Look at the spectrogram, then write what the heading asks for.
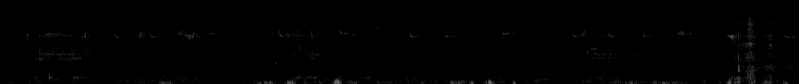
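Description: Near-silent outdoor ambience with a small bird chirping repeatedly in short high notes, over soft low thumps. A brief louder rustle comes near the end.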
